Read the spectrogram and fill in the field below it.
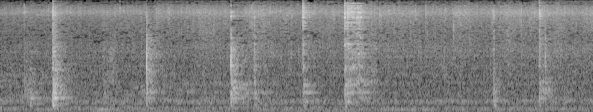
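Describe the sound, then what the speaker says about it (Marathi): Dried sukat jawla shrimp frying in hot oil, a steady close sizzle punctuated by sharp spatula scrapes and stirring knocks at irregular intervals, with no talk. "हे सुकट जवळा काय आहे तो चांगला तेलामध्ये फ्राय होऊन द्यायचा आहे"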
